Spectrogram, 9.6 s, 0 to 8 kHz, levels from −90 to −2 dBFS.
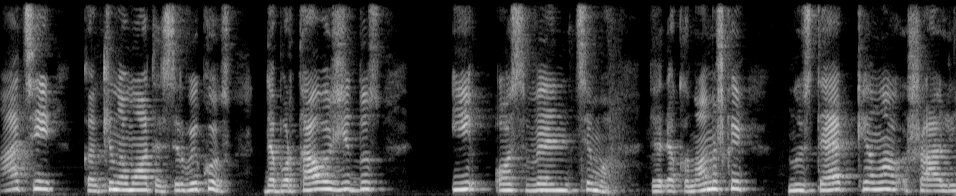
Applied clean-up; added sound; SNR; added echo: none; none; none; none.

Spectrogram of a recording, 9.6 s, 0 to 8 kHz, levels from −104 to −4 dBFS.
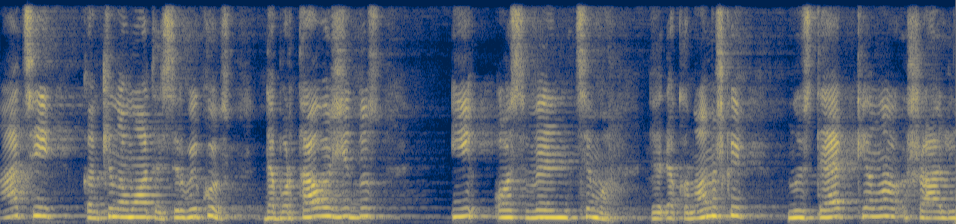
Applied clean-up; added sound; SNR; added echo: none; none; none; reverberation time 0.8 s.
